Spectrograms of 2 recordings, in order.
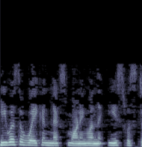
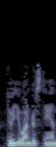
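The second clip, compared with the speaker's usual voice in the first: ordinary delivery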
